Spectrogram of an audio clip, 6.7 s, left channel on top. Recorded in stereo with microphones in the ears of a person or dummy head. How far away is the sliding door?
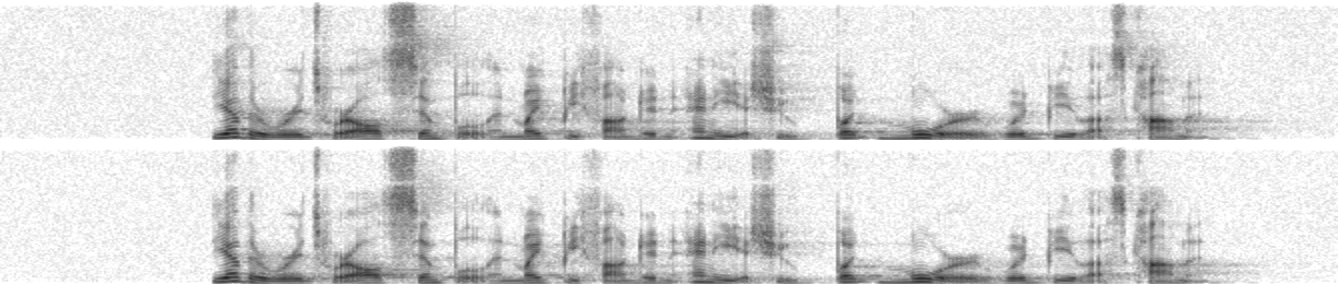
I don't hear a sliding door.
